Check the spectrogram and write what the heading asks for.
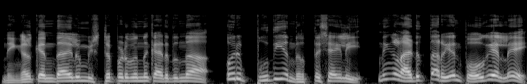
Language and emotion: Malayalam, happy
